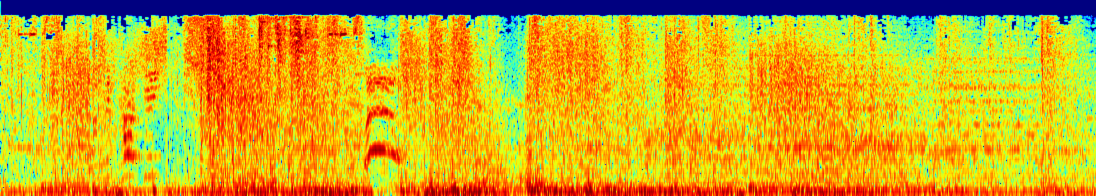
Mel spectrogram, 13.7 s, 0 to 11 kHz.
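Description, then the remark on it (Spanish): A dense, continuous British cannon bombardment of rebel defenses in New York City, September 1776, 2,500 cannonballs in an hour: heavy booms and crashes pile onto one another in a loud, unbroken roar, and a couple of short whistling tones rise briefly above the din. “En una hora, 2.500 balas de cañón británicas aplastan las defensas rebeldes.”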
